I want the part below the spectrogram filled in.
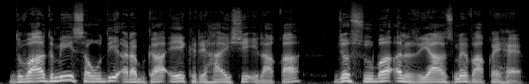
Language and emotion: Urdu, neutral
